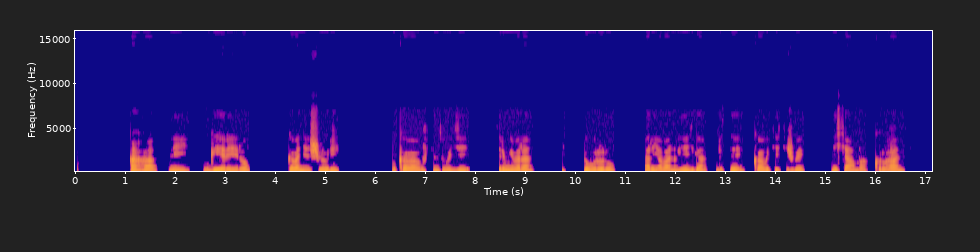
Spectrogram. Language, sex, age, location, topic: Kinyarwanda, male, 25-35, Nyagatare, education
